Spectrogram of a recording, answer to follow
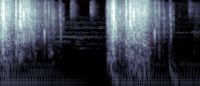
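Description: Two paper-ripping sound effects, each about half a second long, the first at the start and the second about a second in. Under them runs electronic outro music with a deep kick drum.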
